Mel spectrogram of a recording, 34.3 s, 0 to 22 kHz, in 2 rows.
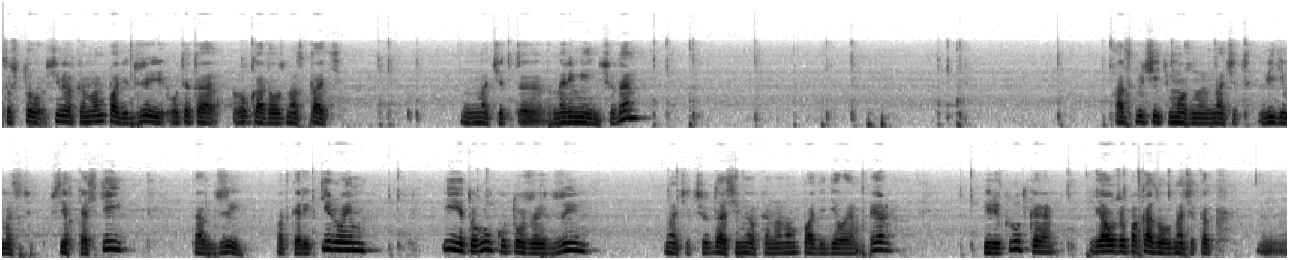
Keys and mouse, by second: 0.4 KP_7, 1.8 g, 4.0 r, 5.6-6.8 middle drag, 7.4 g, 9.3-10.1 middle drag, 11.1 middle drag, 11.6 g, 12.9-14.1 middle drag, 15.1-15.7 middle drag, 16.3-16.6 middle drag, 17.4 r, 19.9 g, 22.4 click, 23.5 click, 24.4 g, 27.0 KP_7, 28.7 r, 30.5-31.4 middle drag, 31.8-32.2 middle drag, 32.4-32.8 shift+middle drag, 33.0-34.2 middle drag.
